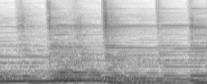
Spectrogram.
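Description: Acoustic guitar strummed in a steady rhythm, its chords ringing between strokes.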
